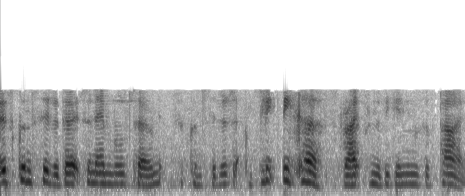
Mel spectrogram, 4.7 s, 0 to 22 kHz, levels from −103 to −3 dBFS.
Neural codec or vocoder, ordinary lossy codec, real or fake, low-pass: none; AAC, 16 kbps; real; 7.2 kHz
